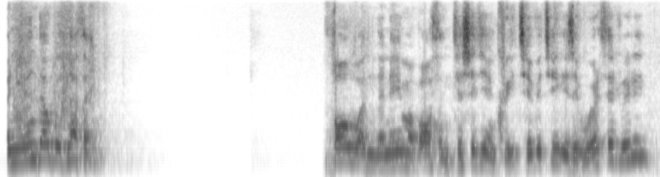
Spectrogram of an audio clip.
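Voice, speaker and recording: A man's voice: sits high, animated, brisk, mellow, slight background noise. A middle-aged man from Iran gives an informal philosophy lecture, passionate and emphatic, swearing at times.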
